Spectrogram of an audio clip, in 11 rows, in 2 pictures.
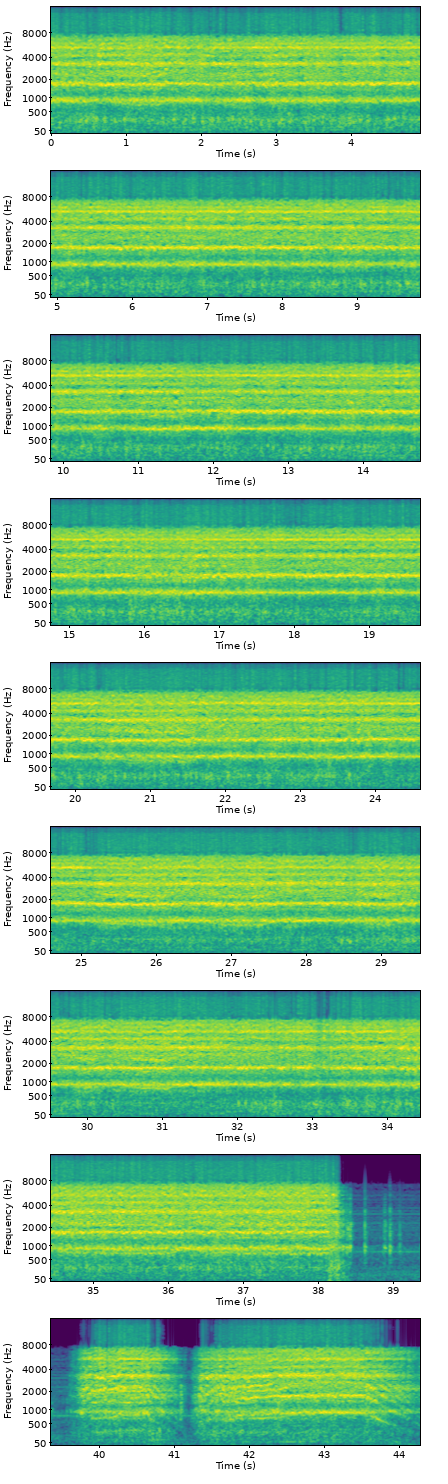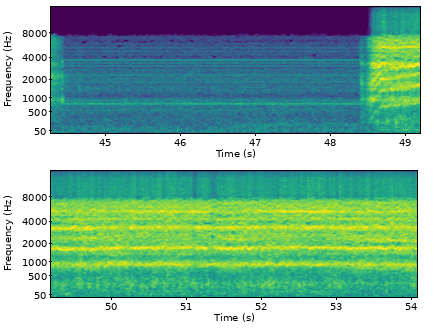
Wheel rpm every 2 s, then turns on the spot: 220, 220, 230, 230, 230, 230, 230, 230, 230, 230, 220, 230, 230, 220, 230, 220, 230, 220, 220, 80, 110, 190, 10, 0, 110, 220, 230.
40-42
